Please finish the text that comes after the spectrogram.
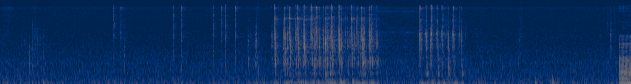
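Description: Computer keyboard typing during work on an ER diagram, scattered single key taps, then two dense bursts of rapid keystrokes, close and clear.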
